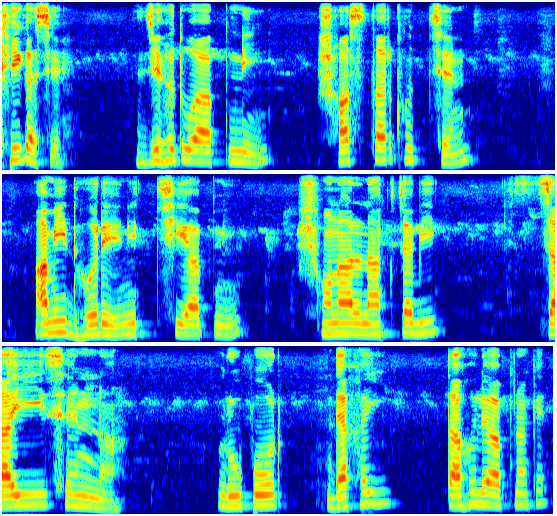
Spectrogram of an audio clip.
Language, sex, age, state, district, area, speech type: Bengali, male, 30-45, West Bengal, Birbhum, urban, read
